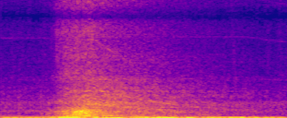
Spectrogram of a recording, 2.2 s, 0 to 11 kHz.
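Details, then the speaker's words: 1979 Ferrari 512 Boxer, four triple Webers after rebuild and tuning (previously spat and backfired, hard off idle): quick throttle blip rises cleanly and settles back without spitting, popping or stumbling; normal throttle response. "we can snap the throttle and it'll it'll actually move now. It'll actually respond."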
